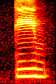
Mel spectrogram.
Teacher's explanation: باریک ہوگا، لیکن یہاں ہیوی ہے، تیم، تا کے نیچے کسرہ، پھر تا کی آواز سختی کے ساتھ ادا کر کے نیچے کسرہ کے لیے ای کی ساؤنڈ دیجیے ، تیم، تی کر کے اور پھر میم کے ساتھ ملائیے،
